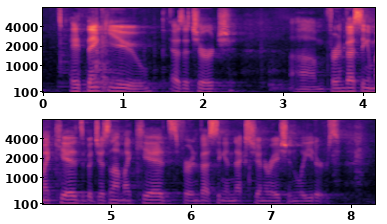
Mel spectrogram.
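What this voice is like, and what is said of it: Choked-up, emotional voice. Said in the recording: “Now I'm all choked up.”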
